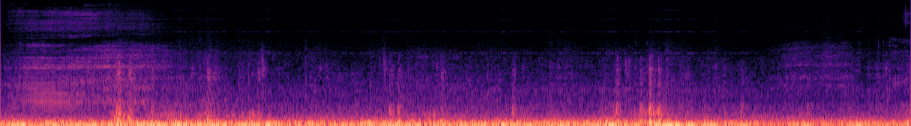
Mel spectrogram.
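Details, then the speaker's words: Nissan after new front shocks, driving rough road: repeated dull clank clank over each bump; suspension loose, bounces when pushed, needs tightening. "May napansin ako May May nagka clank clank clank na ganon pagka ah nalulubak ako"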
